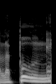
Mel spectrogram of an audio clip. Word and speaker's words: La Punt: Et moi, j'ai appris comme parole, je ne savais pas qu'on dit, on dit pas le pont, on dit la, donc c'est féminin, pun, alors qu'il y a un T à la fin, mais on ne le prononce pas, la pun.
